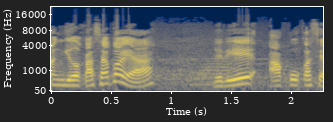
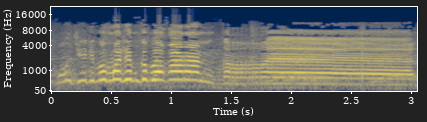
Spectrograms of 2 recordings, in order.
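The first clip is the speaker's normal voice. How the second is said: excited cheering; 3 semitones higher, slower than usual. Real, not acted. Reporter to a child who named a dream job, excited cheering.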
